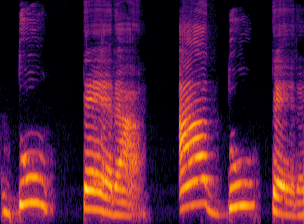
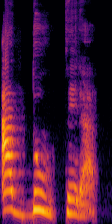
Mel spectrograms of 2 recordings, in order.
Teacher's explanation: eu tenho uma proparoxítona a sílaba tônica é a antepenúltima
